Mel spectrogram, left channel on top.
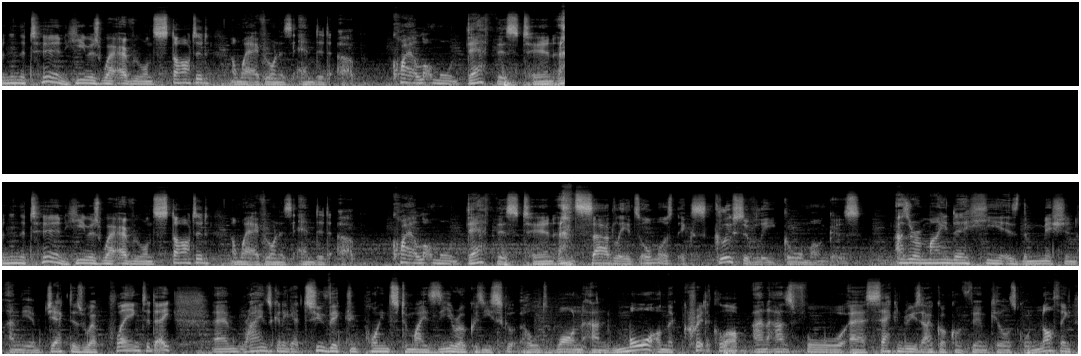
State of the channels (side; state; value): left; drops out; at 5.7 s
